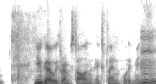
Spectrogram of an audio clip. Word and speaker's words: Remstal: Remstal, I obviously mispronounced You go with Remstal and explain what it means, please.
